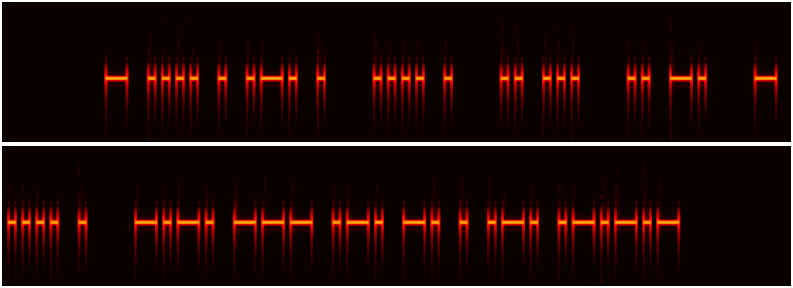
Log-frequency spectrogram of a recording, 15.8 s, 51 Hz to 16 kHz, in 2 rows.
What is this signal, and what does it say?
Morse code, heard as a keyed tone, about 17 wpm, 700 Hz. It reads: THERE HE IS IN THE CORNER.
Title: Sentences from Top 1600 Words 17wpm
